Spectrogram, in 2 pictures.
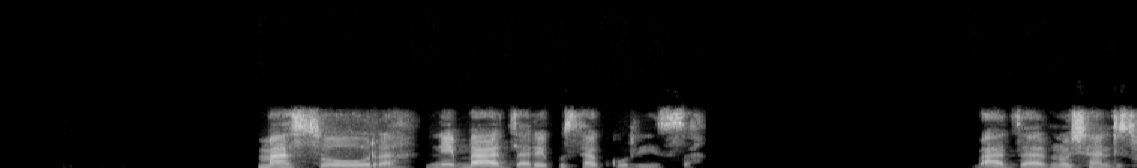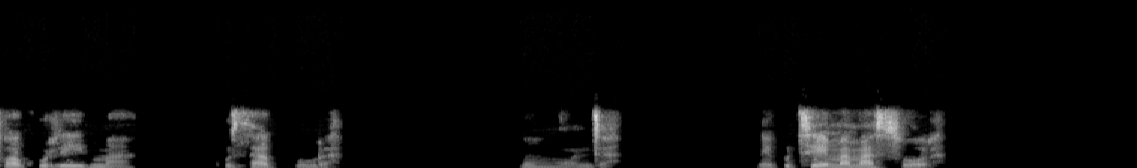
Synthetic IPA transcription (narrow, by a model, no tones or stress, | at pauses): masorane̞ɓad͡zaɾe̞kusakuriːsa | ɓad͡zarino̞ʃandiswakurima | kusak̚ura | mum̤uːnda | ne̞kutʰe̞mamaso̞ːra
